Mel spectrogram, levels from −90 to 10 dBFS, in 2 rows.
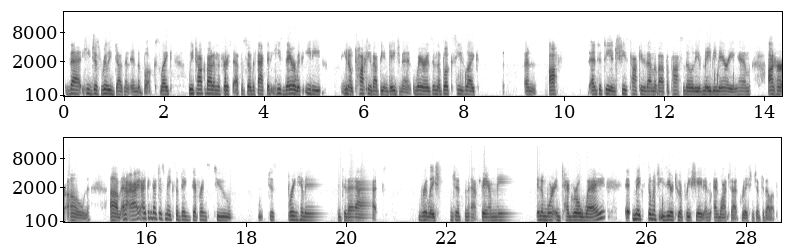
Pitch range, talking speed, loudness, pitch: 155-180 Hz, 195 wpm, -26 LUFS, 165 Hz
